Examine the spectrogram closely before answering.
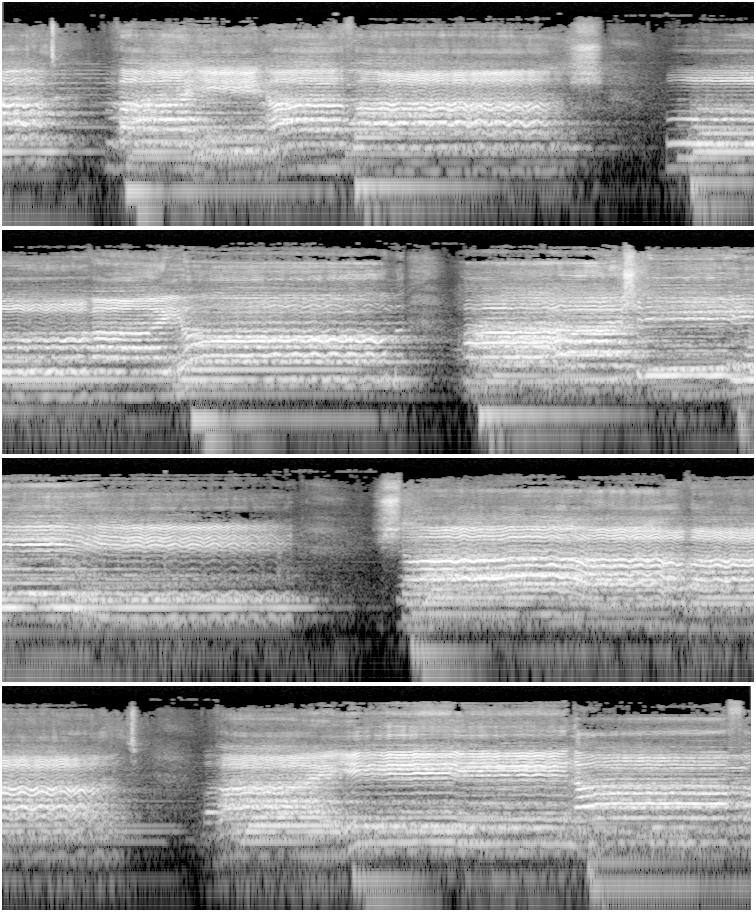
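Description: A Hebrew prayer song sung by a lead cantor with a congregation, accompanied by acoustic guitar, violin and upright bass. It comes in phrases of about six seconds, each followed by a brief pause.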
